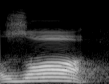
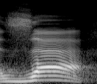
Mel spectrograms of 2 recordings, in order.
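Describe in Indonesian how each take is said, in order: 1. Suku kata ini berat dengan vokal yang dibulatkan. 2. Suku kata ini ringan dengan vokal a yang terbuka. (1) "jangan zo, zo, salah ya" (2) "ini dia huruf tipis bukan huruf tebal, jadi jangan ditebalkan suaranya"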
